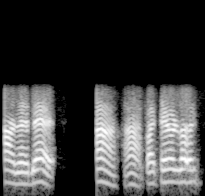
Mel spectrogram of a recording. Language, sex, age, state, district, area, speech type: Malayalam, female, 30-45, Kerala, Idukki, rural, conversation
